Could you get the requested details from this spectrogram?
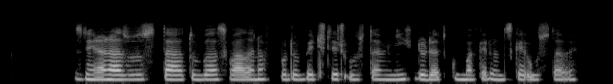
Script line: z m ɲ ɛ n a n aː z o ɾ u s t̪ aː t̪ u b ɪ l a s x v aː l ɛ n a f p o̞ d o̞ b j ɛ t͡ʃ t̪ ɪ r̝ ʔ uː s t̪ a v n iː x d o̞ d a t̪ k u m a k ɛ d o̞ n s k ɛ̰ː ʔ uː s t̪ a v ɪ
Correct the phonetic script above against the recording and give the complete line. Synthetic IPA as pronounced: z m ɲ ɛ n a n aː z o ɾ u s t̪ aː t̪ u b ɪ l a s x v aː l ɛ n a f p o̞ d o̞ b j ɛ t͡ʃ t̪ ɪ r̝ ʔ uː s t̪ a v ɲ iː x d o̞ d a t̪ k uː m a k ɛ d o̞ n s k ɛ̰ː ʔ uː s t̪ a v ɪ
